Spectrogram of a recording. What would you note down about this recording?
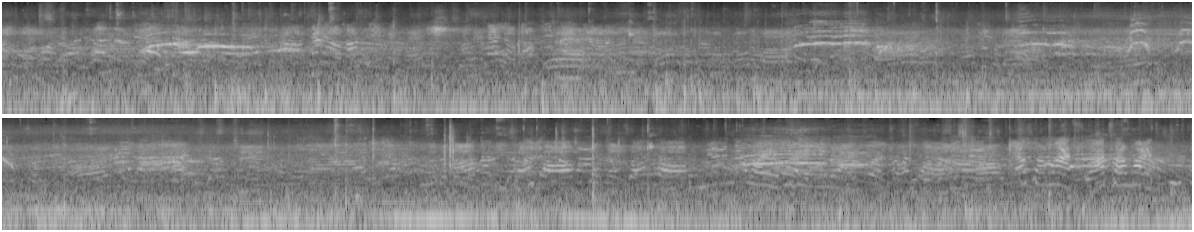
In the park's kids game area, Traffic sound, The park gathers a lot of children every night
